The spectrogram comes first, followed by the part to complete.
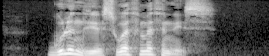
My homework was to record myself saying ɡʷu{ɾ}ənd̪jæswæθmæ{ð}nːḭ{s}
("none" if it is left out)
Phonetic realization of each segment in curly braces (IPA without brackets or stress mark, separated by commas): l, θ, s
